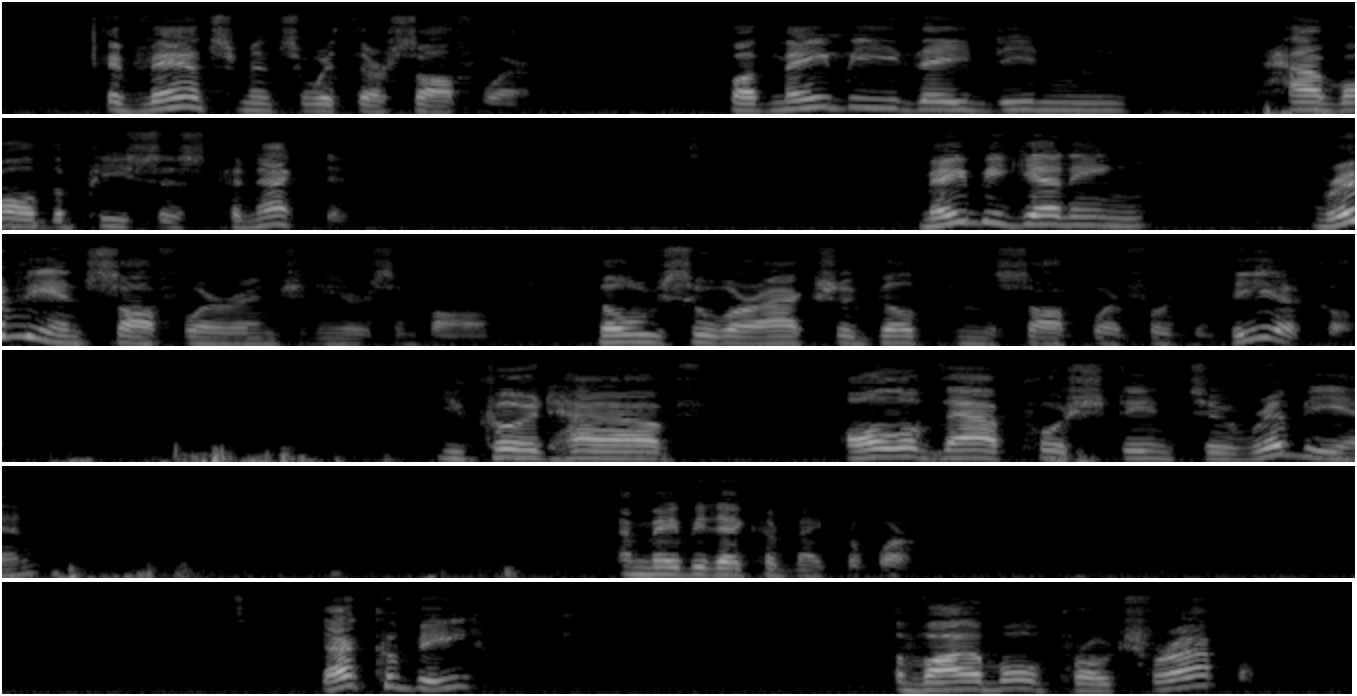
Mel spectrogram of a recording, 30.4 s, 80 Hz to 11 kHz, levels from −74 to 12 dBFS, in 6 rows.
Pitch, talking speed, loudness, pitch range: 120 Hz, 105 wpm, -32 LUFS, 105-170 Hz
